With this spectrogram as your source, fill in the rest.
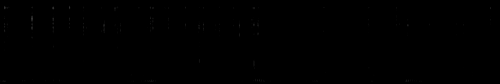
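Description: Long acrylic nails tap and scratch on a palm-sized solid blue agate stone with a rough, faceted surface, held up in the air. A quick, uneven run of about thirty light, dry, bright clicks and scrapes sounds, each dying away almost at once over a faint steady low hum.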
